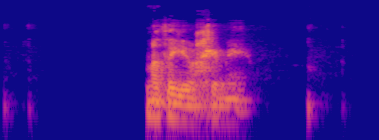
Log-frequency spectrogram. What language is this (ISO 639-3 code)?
cym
